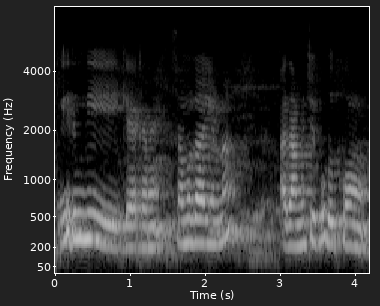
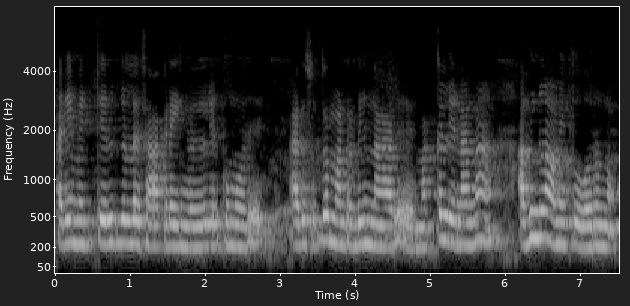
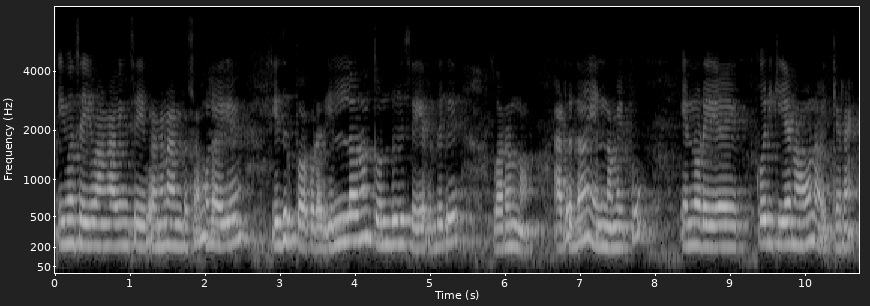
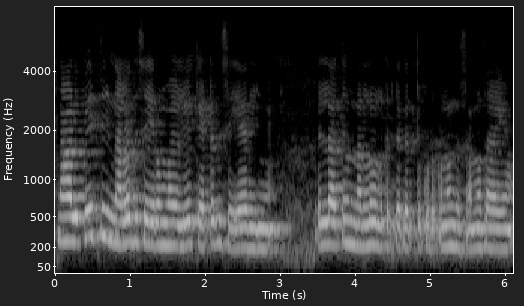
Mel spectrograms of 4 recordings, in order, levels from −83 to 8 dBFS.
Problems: none marked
